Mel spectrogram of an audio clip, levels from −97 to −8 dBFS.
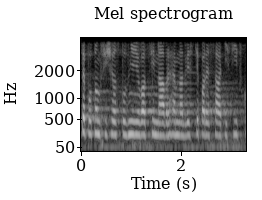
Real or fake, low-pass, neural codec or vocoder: real; 3.6 kHz; none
